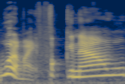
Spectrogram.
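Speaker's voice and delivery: overdone, exaggerated New York accent. Redo the iconic Wolf of Wall Street line you hated, as Margot Robbie trying a New York accent. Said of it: "tries to do a New York accent".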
